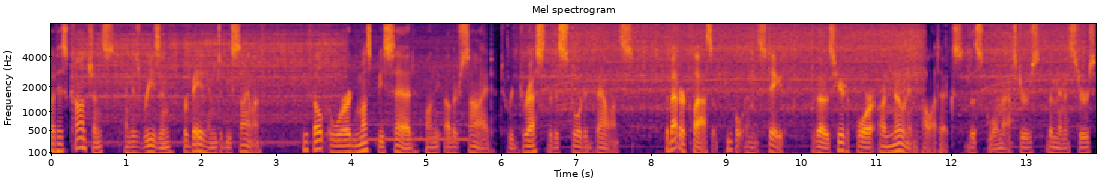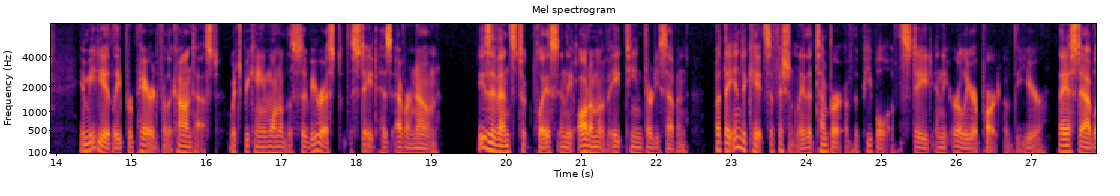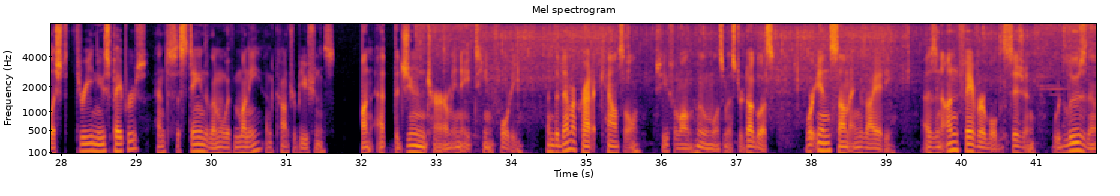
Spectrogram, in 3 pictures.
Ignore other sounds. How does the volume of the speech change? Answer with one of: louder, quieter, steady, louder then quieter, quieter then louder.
steady.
